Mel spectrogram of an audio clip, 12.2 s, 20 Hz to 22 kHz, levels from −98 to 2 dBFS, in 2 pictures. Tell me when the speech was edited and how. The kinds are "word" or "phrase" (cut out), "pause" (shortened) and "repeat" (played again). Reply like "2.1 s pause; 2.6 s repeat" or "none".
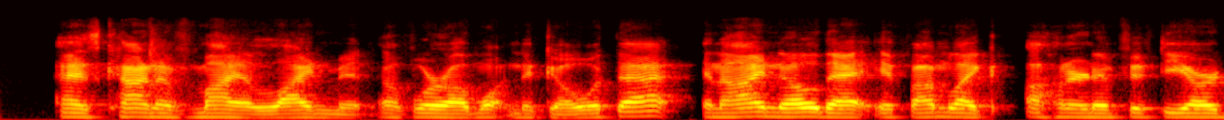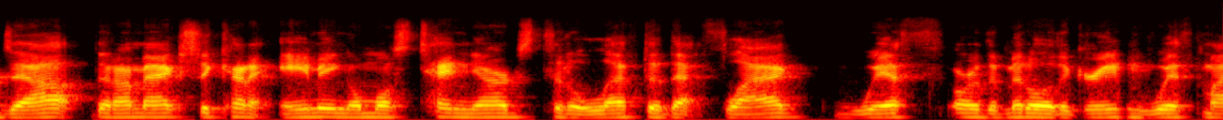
3.4 s pause

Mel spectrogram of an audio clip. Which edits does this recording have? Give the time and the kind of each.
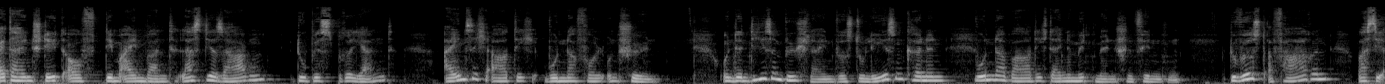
9.7 s word

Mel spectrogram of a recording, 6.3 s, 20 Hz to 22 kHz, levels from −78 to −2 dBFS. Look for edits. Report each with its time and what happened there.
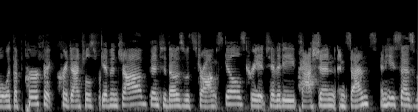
1.5 s word; 3.3 s word; 3.7 s word; 5.2 s word

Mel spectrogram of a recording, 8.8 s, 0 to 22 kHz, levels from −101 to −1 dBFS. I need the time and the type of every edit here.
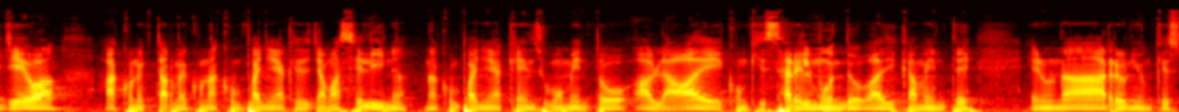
3.1 s pause

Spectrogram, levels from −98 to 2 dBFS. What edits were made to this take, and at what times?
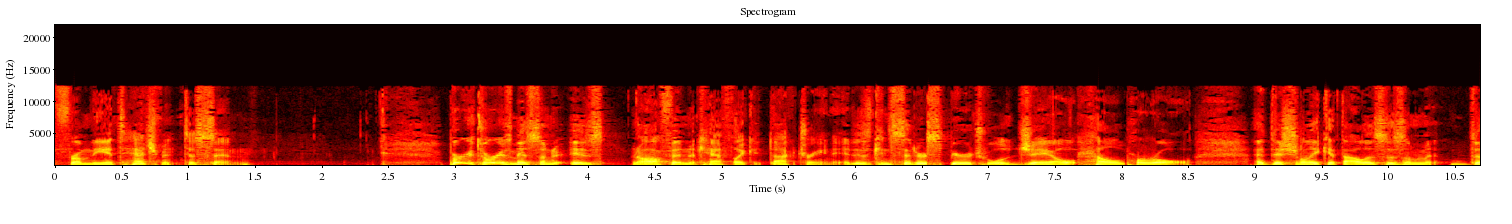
3.4 s word; 4.3 s word; 4.8 s word; 6.1 s word; 6.5 s word; 7.7 s word; 8.0 s word

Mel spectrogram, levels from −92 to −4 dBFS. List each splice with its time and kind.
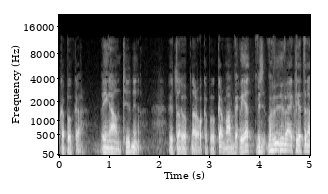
2.4 s word; 3.6 s word

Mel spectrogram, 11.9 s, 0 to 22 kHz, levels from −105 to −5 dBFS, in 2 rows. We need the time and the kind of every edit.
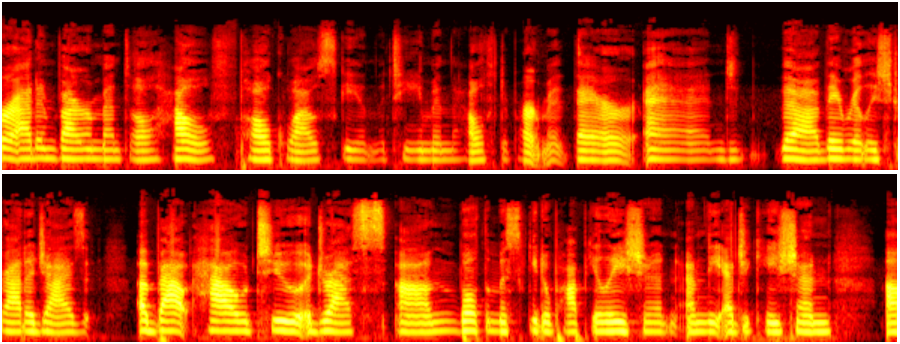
1.6 s word

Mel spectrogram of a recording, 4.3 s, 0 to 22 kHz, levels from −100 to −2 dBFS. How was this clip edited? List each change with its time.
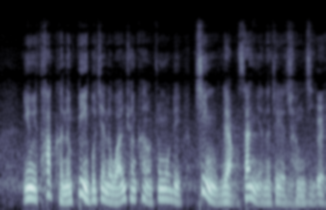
2.5 s pause

